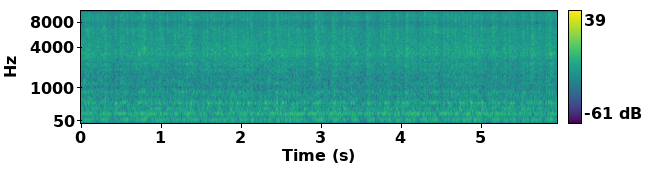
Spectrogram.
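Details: First start of newly built 2000+HP LS V8: Dart LS Next block, 4in-stroke crank, 4.140 bore Wiseco pistons, Brodix BR3 heads, .750-lift solid roller cam. Steady even lope, no knocks or rattles; normal running, small oil leak at cam-driven fuel pump and water leak.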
